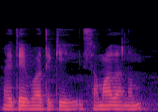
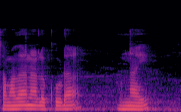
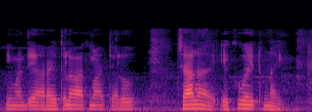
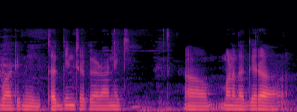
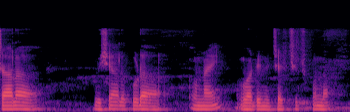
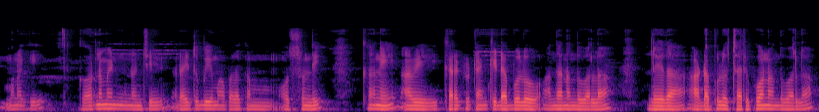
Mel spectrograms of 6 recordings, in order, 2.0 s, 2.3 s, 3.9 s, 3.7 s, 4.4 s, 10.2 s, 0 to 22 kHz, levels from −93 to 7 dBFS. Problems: none marked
